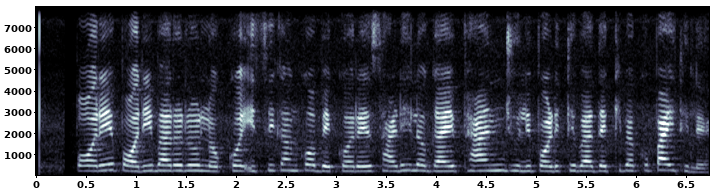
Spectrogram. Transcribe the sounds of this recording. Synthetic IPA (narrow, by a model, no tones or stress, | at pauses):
pɔɾepɔɾibaɾɔɾɔlokɔisikaŋkɔbekɔɾesaɽ̤ilɔɡajpʰand͡ʒʱulipɔɽit̪ʰibad̪ekʰibakupajt̪ʰile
